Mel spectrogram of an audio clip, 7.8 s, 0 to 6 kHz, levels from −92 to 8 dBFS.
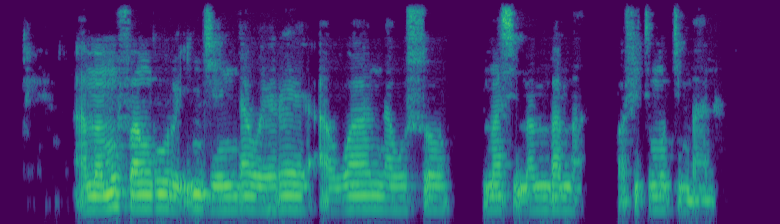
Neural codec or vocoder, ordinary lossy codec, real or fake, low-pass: none; Opus, 64 kbps; real; 5.4 kHz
